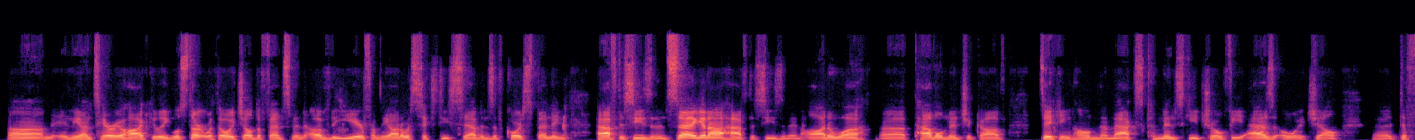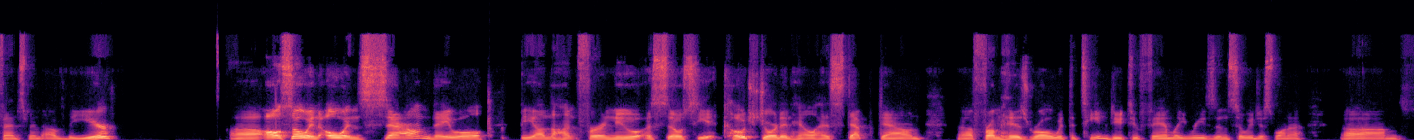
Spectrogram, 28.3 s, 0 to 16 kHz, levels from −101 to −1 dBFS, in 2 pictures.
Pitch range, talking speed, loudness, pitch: 110-130 Hz, 180 wpm, -23 LUFS, 120 Hz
